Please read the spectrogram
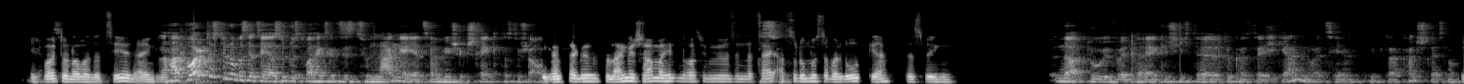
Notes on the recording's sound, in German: Mangelhafte Tonqualität. Ist mal wieder unterwegs. Sollte die Tonqualität nicht die allerbeste sein, sorry, aber wir mussten ein bisschen improvisieren.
